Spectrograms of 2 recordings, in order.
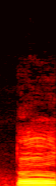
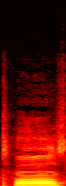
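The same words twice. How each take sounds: First: "t" as a pure ट, no puff; unaspirated t. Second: "th" as ठ, with a puff; aspirated t. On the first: Teacher contrasting two t sounds, "t" unaspirated. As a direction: say "t" loud with the breath held back. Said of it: "non aspirated sound है". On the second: Teacher contrasting two t sounds, "th" as aspirated t. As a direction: release "th" loudly as a breathed t. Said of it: "यहाँ पे ये aspirated है". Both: Shown as a demonstration.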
